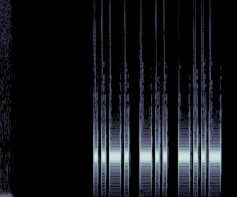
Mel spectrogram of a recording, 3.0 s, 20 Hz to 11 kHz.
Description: Morse code, heard as a keyed tone, about 25 wpm, 700 Hz. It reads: FDX
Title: USA Call Sign Postfixes - 3 Letters 25wpm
